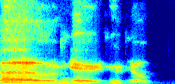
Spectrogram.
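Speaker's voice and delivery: character voice, loud, slow and growling. Showing how the growling voice for Ted the tiny bug sounds: growling Ted voice. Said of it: "in order for me to be Ted, I have to growl a little bit".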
